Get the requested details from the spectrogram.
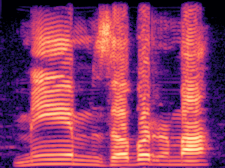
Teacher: দুই ঠোঁটের শুকনো অংশ থেকে মিম অক্ষরটি উচ্চারিত হবে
